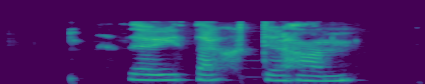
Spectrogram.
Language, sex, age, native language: Icelandic, female, 7, Icelandic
